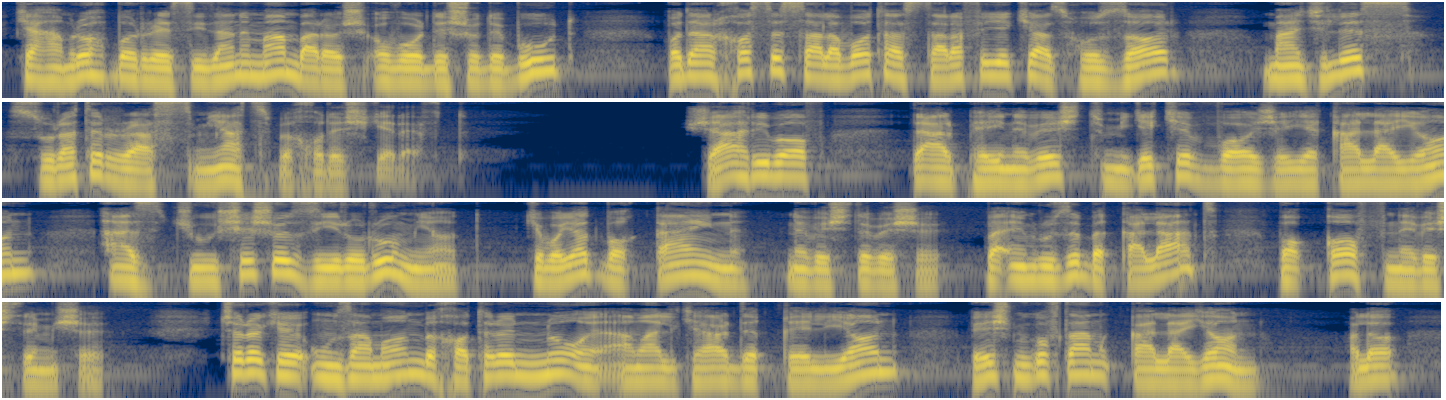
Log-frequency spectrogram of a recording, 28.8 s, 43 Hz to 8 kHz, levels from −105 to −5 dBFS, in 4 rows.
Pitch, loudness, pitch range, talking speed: 120 Hz, -21 LUFS, 105-145 Hz, 135 wpm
